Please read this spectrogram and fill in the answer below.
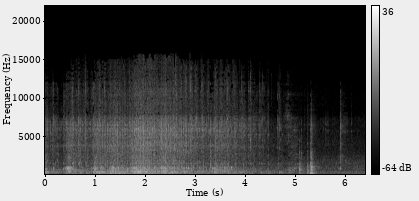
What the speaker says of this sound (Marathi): सिंगल घ्या किंवा डबल शिलाई घ्या.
